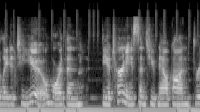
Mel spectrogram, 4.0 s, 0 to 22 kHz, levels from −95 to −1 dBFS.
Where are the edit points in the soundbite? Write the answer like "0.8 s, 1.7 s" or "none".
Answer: none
